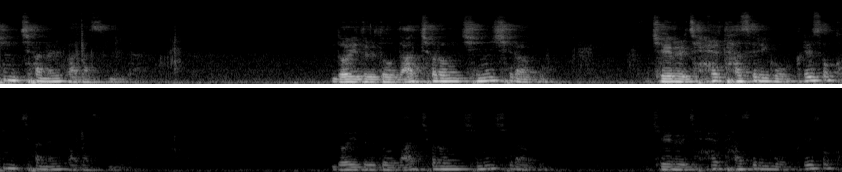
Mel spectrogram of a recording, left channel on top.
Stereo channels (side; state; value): right; quieter; 19.4 dB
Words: 받았습니다. 너희들도 나처럼 진실하고 죄를 잘 다스리고 그래서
